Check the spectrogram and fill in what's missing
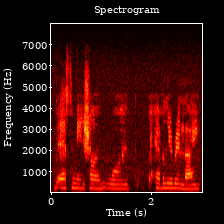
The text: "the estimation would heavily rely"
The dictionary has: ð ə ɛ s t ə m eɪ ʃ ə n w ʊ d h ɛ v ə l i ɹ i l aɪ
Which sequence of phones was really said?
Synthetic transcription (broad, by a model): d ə ɛ s t ə m eɪ ʃ ə n w ʊ d h ɛ v ə l i ɹ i l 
